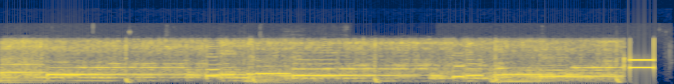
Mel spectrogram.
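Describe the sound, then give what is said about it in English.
Over a phone line calling the New Vision office outside Chicago, a stretch of muffled, tonal sound ends with a single short, clear touch-tone keypad beep, the kind heard when dialing an extension, after an automated prompt asks for the party's extension. “If you know your party's extension, Please enter it now.”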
